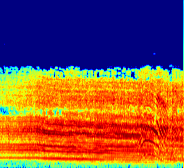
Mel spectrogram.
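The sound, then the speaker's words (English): A small motor fitted to a bicycle runs: a steady, buzzing engine drone with layered overtones, holding an even level throughout and wavering slightly in pitch near the end. “How do you like the motor, Unc? Boy, it runs keen. Oh? Pushes the bike right along, does it?”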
